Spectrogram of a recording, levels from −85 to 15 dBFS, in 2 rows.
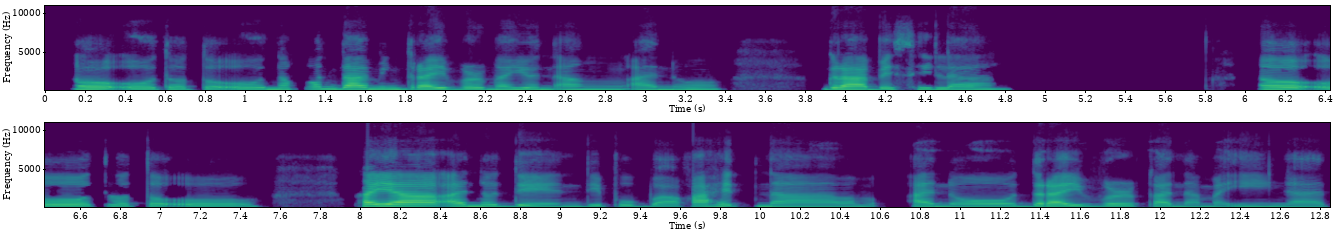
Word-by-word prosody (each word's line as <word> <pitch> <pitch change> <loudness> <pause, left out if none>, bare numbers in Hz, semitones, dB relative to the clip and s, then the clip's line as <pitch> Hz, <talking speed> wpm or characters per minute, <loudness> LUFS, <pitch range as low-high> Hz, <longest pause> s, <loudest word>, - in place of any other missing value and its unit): Oo 215 -1 +1
totoo, 210 +1 -4
naku 245 +2 -4
ang 280 -2 -2
daming 245 0 +4
driver 220 -1 +2
ngayon 220 0 -2
ang 215 0 -4 0.2
ano, 220 +4 -5 0.5
grabe 215 -2 +5
sila. 215 +3 -4 1.3
Oo 220 -2 +2
totoo. 200 -2 -5 0.5
Kaya 255 0 +9
ano 230 0 +2
din, 190 -2 -4
'di 195 0 -7
po 200 -2 -7
ba 180 -1 -3
kahit 205 +1 0
na 220 -1 -2 0.6
ano, 190 0 -2
driver 195 -1 +1
ka 195 0 -2
na 190 0 -7
maingat, 185 -2 -8
210 Hz, 120 wpm, -22 LUFS, 195-225 Hz, 1.3 s, Kaya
